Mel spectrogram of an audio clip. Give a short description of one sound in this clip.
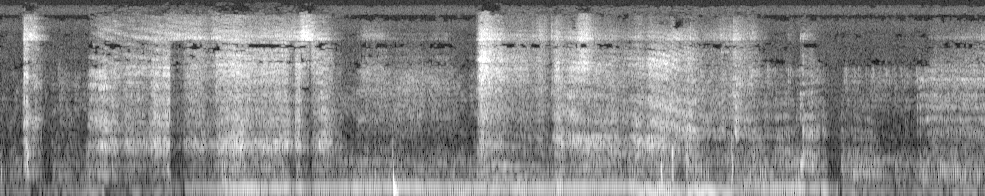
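A young man blows air into a balloon in long puffs.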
